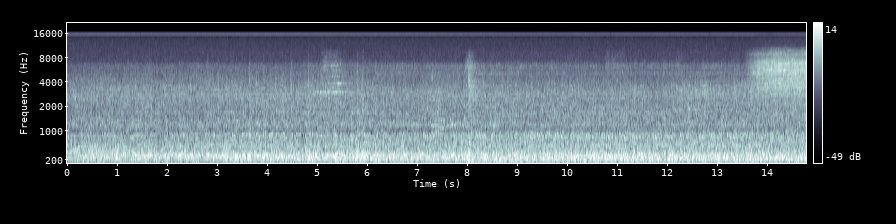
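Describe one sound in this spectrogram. A diesel locomotive engine idles with a steady, low rumble.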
